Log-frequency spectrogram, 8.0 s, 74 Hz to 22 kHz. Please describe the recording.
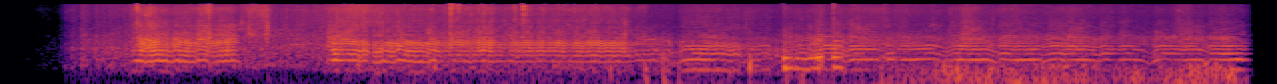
Flies (flying insect)
Accidentally recorded flies flying around my XY mobile stereo recorder. Kapesovo, Greece, 2019.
